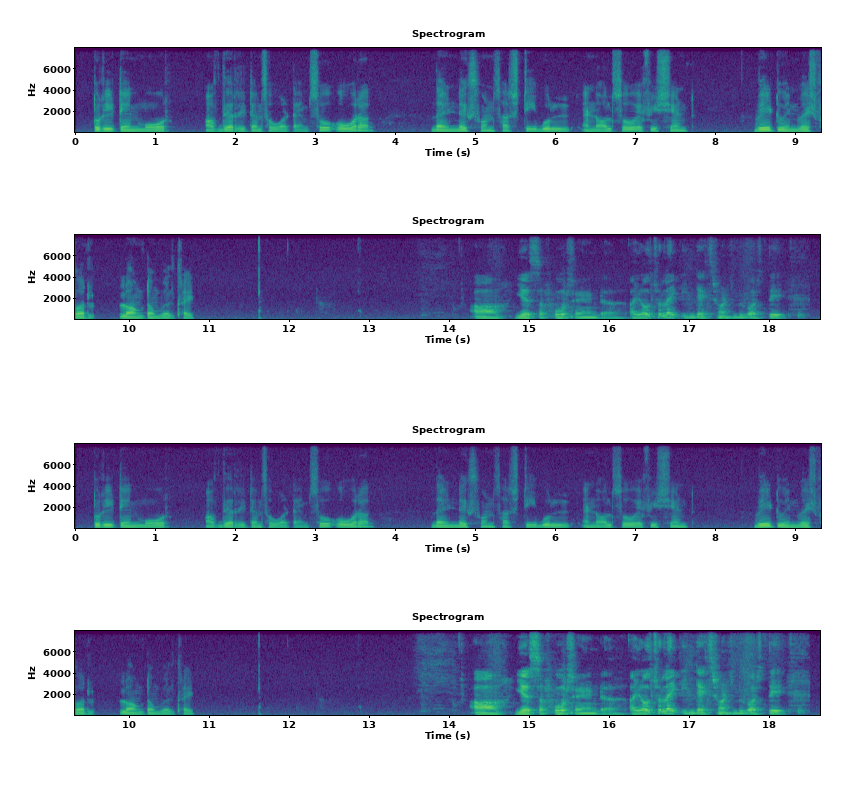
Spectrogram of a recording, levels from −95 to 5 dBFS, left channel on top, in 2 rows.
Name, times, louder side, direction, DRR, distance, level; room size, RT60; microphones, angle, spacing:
voice 1, 0.2-1.2 1.6-3.7 4.5-7.7 8.5-9.6 9.9-10.8, left 1 dB, 40° left, 3.3 m, -24 dB
voice 2, 14.3-18.5, right 4 dB, 90° right, 1.0 m, -24 dB
head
